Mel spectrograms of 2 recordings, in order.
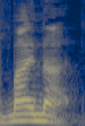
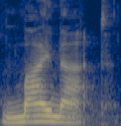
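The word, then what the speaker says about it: Minott: to leave out Josh Min not somebody corrected me on the Annunciation of his name uh so I want to make sure that I pronounce it correctly Josh Min not uh for the Minnesota Timberwolves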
